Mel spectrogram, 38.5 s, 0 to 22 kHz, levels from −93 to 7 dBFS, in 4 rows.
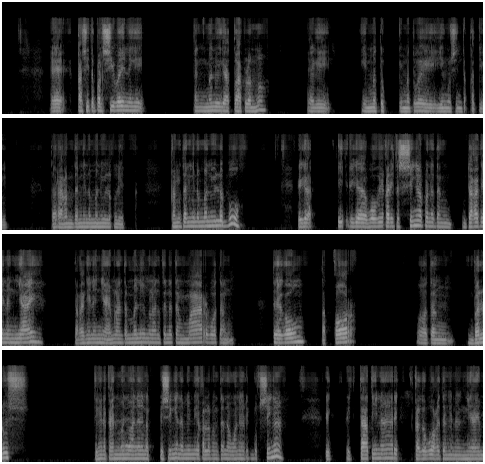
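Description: Throughout, the speech sounds grainy and rough with nothing above 12.2 kHz, likely heavy Opus compression that fills starved bands with noise, fitting roughly 12 kbps.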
